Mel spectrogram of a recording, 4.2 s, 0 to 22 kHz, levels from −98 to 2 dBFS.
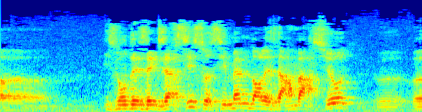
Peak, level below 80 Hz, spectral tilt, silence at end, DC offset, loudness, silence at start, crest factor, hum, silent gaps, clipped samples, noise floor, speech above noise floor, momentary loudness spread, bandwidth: -2 dBFS; -50 dBFS; -4 dB/octave; 0 s; under 0.1%; -19 LUFS; 0 s; 18 dB; none; none; under 0.1%; -43 dBFS; 24 dB; 18 LU; 12.5 kHz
